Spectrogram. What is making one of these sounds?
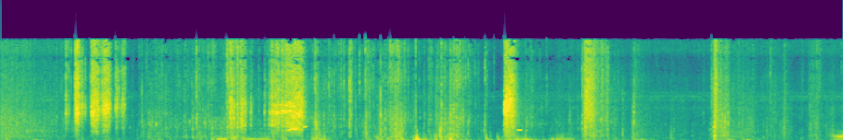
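Leaves and stalks rustle and crackle as plants are pulled and handled.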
